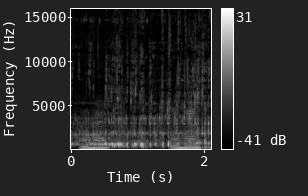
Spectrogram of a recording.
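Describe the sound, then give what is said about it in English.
A sound effect of wine glugging and pouring into a glass, a continuous gurgling stream whose pitch rises as the glass fills, lasting about two seconds. “First, actually, I'm actually just going to pour myself a glass of wine.”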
